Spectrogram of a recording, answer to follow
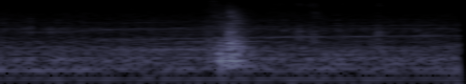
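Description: Quiet room tone while hands handle a stack of glossy trading cards, with one brief soft sound about a second in.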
